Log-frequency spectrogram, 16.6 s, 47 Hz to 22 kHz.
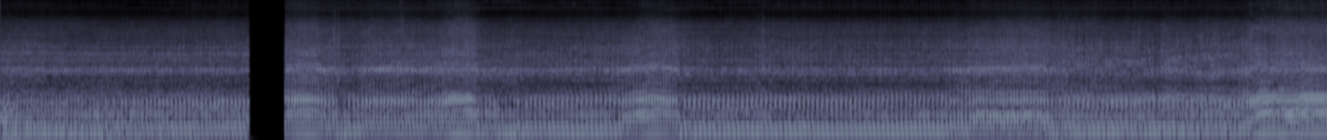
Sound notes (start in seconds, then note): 3.6 engine revving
